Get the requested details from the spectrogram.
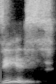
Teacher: many French speakers will read the th as a s or a z sound. So instead of saying this, we'll hear this, that's how a lot of people like mimic the French accent by putting a z instead of any th sounds, because it can be very challenging.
